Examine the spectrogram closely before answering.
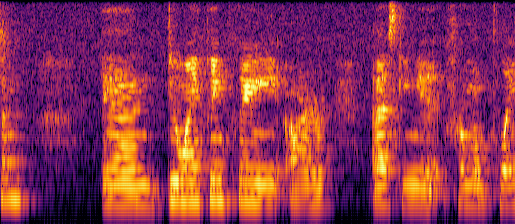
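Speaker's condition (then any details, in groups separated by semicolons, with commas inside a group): Cerebral palsy; brain damage, from birth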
